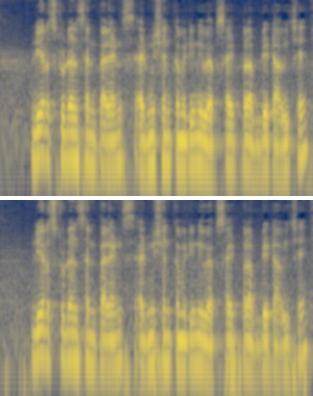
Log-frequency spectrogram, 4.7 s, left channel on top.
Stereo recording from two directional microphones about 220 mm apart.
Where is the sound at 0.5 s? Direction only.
10° left (ahead or behind).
